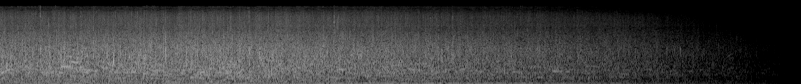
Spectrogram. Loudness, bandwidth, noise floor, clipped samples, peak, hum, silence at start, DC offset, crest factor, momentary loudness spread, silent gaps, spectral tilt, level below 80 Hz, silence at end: -25 LUFS; 16 kHz; -64 dBFS; under 0.1%; -8 dBFS; none; 0 s; under 0.1%; 20 dB; 16 LU; none; -1.5 dB/octave; -46 dBFS; 1.05 s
